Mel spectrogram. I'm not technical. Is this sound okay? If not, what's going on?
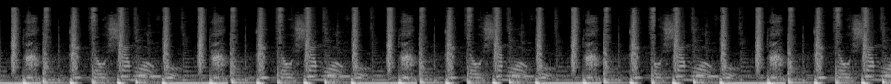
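No, there are two problems.

First, compressed frames skipped: at 1.31 s, 5.00 to 5.02 s and 6.54 to 6.56 s the sound jumps ahead slightly. Small chunks of the compressed file, roughly a frame or two, never got played.

Second, from 6.10 to 8.70 s there's a grainy, sandpapery roughness riding on the sound, worst in the quieter bits. That's likely low bit depth without dither: the audio was rounded to very few levels, about 9 bits' worth, with nothing to smooth the steps.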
